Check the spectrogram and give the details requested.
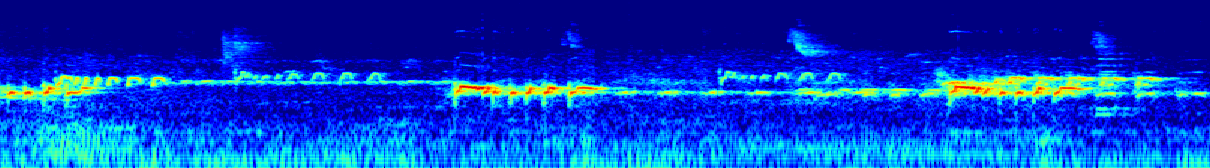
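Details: White zebra dove singing with a good rhythm to lure other zebra doves: three loud bursts of rapid staccato coos about every four seconds, with softer trilled phrases in between.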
